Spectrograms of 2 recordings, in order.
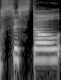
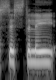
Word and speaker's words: systole: it, atrial systole or systole, and ventricular systole or systole. Different people pronounce it different ways, but it means the same thing.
